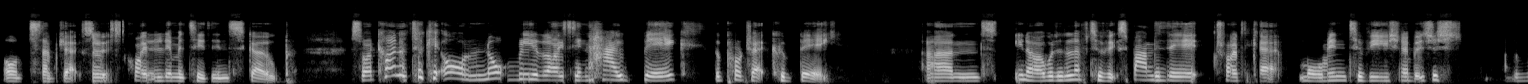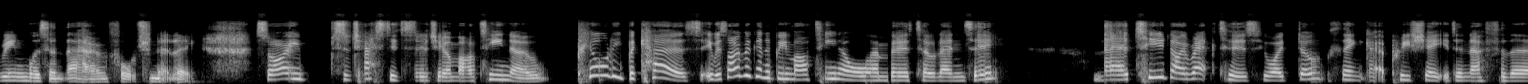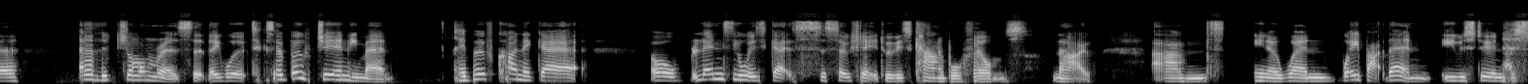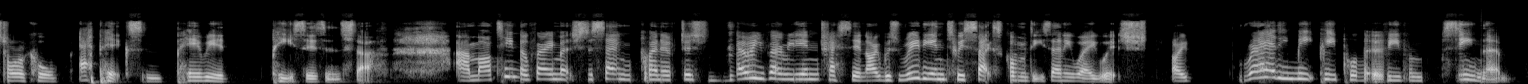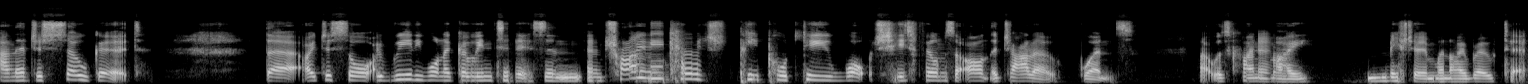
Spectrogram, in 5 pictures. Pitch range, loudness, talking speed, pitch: 170-240 Hz, -17 LUFS, 150 wpm, 195 Hz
